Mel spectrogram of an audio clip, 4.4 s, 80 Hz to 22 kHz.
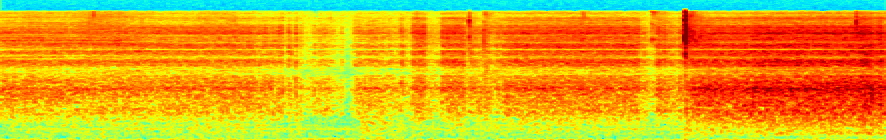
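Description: Static hiss from the speaker of a 1991 Elektronika 23TB-307D CRT television just powered up, over a faint low hum. About three and a half seconds in there is a click and the hiss gets louder as the controls on top of the set are handled; the volume knob will not turn the sound off.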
